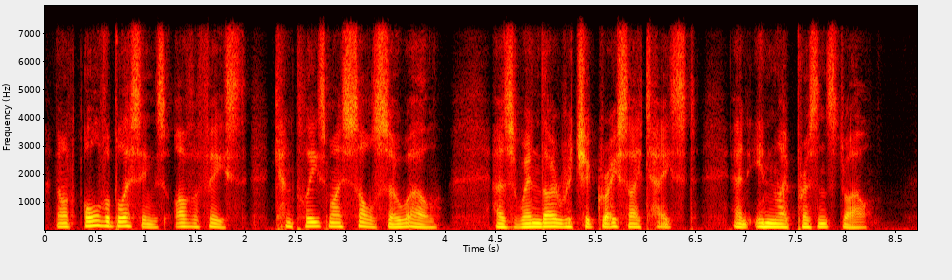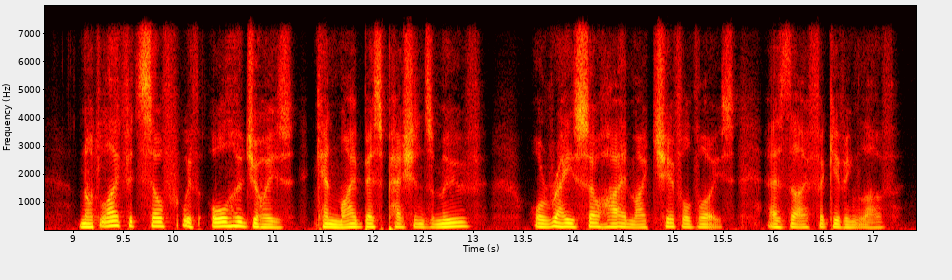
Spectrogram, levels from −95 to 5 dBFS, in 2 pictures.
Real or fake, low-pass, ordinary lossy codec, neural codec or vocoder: fake; 7.2 kHz; Opus, 64 kbps; codec, 16 kHz in and 24 kHz out, 0.6 kbps, FocalCodec, streaming, 2048 codes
